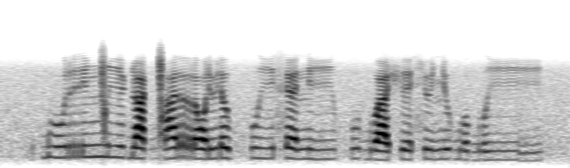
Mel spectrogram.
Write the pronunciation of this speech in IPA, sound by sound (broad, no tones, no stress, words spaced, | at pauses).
ɓu riŋ͡ǀiːɖa ɡ͡ǀarɔ ɾyɾə kʷʰiːsɛniː kʷiɡʷa ʃesynyɡʷə ɡʷiː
